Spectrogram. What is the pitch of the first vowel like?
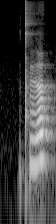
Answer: rising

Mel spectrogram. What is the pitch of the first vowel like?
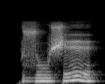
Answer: low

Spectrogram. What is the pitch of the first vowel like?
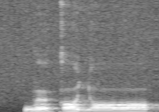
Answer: falling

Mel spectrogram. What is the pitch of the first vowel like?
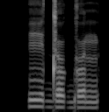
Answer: low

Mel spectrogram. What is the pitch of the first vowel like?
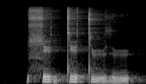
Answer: falling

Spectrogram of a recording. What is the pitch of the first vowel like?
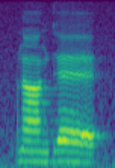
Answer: low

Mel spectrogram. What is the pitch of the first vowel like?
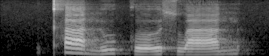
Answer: falling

